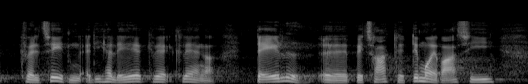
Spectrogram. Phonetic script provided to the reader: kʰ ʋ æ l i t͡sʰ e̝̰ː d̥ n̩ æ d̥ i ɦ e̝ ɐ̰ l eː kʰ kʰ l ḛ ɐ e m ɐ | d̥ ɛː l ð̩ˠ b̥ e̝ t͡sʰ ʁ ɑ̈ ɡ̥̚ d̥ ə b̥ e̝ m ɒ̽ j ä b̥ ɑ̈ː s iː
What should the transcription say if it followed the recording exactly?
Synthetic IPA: kʰ ʋ æ l i t͡sʰ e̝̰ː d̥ n̩ æ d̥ i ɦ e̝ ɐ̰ l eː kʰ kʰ l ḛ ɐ e ŋ ɐ | d̥ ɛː l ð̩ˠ b̥ e̝ t͡sʰ ʁ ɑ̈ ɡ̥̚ d̥ ə d̥ e̝ m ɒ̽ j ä b̥ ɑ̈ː s iː

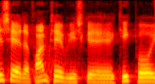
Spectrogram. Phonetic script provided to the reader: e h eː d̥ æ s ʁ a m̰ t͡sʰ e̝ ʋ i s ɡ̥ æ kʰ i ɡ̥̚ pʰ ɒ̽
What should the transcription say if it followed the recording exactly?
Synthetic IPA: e s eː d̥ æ f ʁ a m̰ t͡sʰ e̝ ʋ i s ɡ̥ æ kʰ i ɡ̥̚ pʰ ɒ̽

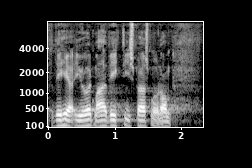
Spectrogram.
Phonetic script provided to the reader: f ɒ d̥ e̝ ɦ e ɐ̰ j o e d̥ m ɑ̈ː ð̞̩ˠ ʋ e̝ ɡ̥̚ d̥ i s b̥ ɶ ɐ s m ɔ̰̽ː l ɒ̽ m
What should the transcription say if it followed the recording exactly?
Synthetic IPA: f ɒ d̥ e̝ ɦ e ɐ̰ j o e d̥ m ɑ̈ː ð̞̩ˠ ʋ e̝ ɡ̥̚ d̥ i s b̥ ɶ ɐ s m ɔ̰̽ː l ɒ̽ m

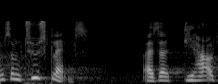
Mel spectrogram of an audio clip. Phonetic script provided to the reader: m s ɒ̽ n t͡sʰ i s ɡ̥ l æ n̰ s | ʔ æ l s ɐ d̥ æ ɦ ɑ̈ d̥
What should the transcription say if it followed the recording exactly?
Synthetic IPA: m s ɒ̽ m t͡sʰ y s ɡ̥ l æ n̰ s | ʔ æ l s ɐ d̥ i ɦ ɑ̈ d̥

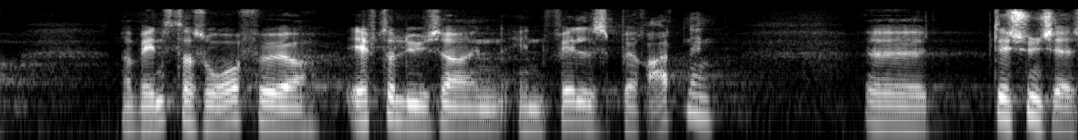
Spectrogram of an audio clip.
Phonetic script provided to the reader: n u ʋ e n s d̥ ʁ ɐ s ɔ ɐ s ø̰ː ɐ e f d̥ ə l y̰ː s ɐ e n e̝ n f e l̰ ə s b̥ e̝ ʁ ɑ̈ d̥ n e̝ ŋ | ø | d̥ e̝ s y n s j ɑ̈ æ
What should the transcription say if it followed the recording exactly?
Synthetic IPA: n ɒ ʋ e n s d̥ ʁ ɐ s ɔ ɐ f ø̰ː ɐ e f d̥ ɐ l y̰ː s ɐ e n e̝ n f e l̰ ə s b̥ e̝ ʁ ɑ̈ d̥ n e̝ ŋ | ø | d̥ e̝ s y n s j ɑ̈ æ

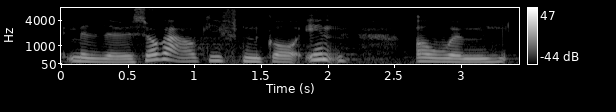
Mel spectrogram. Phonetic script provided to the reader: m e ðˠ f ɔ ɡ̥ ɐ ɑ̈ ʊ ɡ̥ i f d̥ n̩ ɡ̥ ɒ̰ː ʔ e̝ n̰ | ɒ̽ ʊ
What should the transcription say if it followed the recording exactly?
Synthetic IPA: m e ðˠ s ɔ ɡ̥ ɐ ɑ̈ ʊ ɡ̥ i f d̥ n̩ ɡ̥ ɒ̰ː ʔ e̝ n̰ | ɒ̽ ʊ

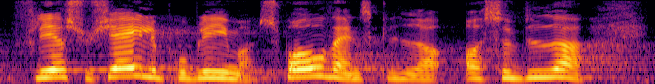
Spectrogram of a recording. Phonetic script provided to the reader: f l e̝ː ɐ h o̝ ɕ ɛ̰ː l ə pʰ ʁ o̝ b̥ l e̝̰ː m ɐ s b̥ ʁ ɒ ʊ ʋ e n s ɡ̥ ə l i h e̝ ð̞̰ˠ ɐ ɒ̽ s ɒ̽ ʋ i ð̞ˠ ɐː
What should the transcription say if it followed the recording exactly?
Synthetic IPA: f l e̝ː ɐ s o̝ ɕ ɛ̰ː l ə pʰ ʁ o̝ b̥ l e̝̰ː m ɐ s b̥ ʁ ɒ ʊ ʋ æ n s ɡ̥ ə l i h e̝ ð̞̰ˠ ɐ ɒ̽ s ɒ̽ ʋ i ð̞ˠ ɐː

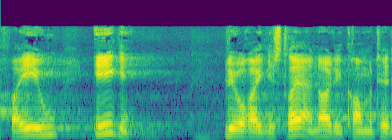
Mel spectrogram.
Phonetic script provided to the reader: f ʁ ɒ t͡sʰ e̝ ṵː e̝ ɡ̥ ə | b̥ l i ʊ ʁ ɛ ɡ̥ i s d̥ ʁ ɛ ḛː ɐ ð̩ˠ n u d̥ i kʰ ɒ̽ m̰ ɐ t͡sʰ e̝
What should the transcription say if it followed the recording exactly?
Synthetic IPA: f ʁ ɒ e̝ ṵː e̝ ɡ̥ ə | b̥ l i ʊ ʁ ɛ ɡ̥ i s d̥ ʁ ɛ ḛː ɐ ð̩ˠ n ɒ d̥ i kʰ ɒ̽ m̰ ɐ t͡sʰ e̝

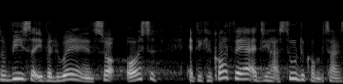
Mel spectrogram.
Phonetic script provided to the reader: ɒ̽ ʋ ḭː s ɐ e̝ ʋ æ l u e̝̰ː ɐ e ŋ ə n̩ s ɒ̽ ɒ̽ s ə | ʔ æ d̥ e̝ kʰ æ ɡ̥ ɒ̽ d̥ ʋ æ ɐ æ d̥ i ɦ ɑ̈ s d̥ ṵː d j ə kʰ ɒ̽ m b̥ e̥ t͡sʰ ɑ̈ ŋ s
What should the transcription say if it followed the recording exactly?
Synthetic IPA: ɒ̽ ʋ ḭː s ɐ e̝ ʋ æ l u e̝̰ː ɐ e ŋ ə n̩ s ɒ̽ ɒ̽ s ə | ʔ æ d̥ e̝ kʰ æ ɡ̥ ɒ̽ d̥ ʋ æː ɐ æ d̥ i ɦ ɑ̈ s d̥ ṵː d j ə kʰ ɒ̽ m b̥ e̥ t͡sʰ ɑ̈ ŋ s

